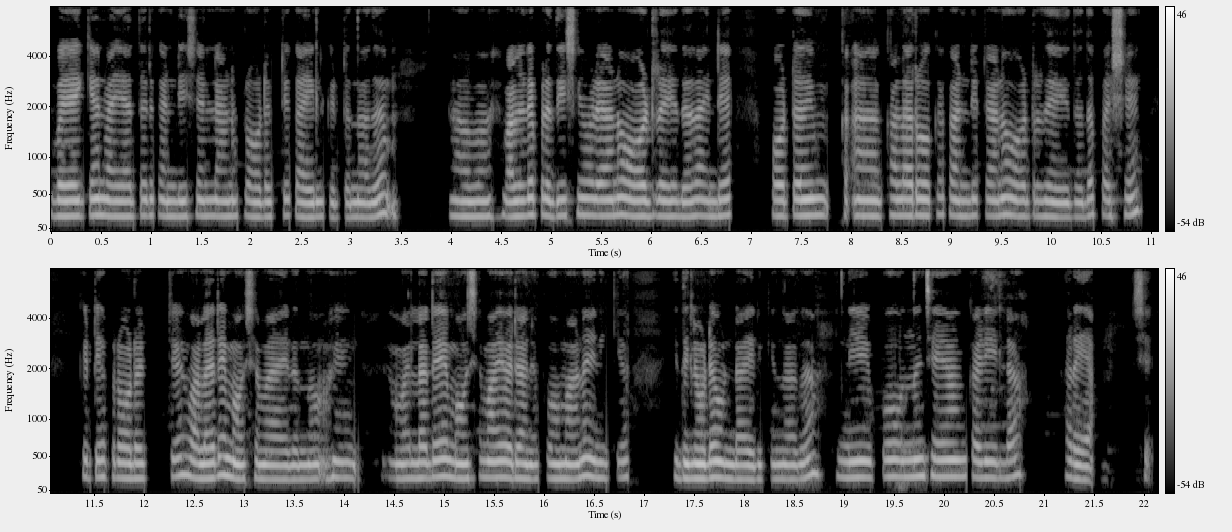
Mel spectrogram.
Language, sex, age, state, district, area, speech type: Malayalam, female, 30-45, Kerala, Thiruvananthapuram, rural, spontaneous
